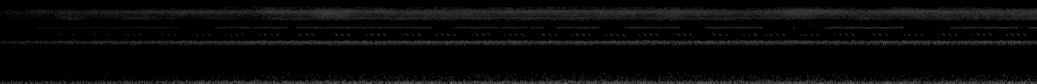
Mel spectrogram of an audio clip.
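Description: A chorus of crickets and other insects trilling at several high pitches, one of them pulsing rapidly and another in broken bursts, over a low background rumble. The recording fades in over the first few seconds and then holds steady.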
